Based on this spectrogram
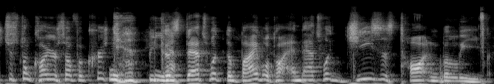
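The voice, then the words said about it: Raised, excited loud voice. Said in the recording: “I'm raising my voice. I get so excited on this. Calm me down.”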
